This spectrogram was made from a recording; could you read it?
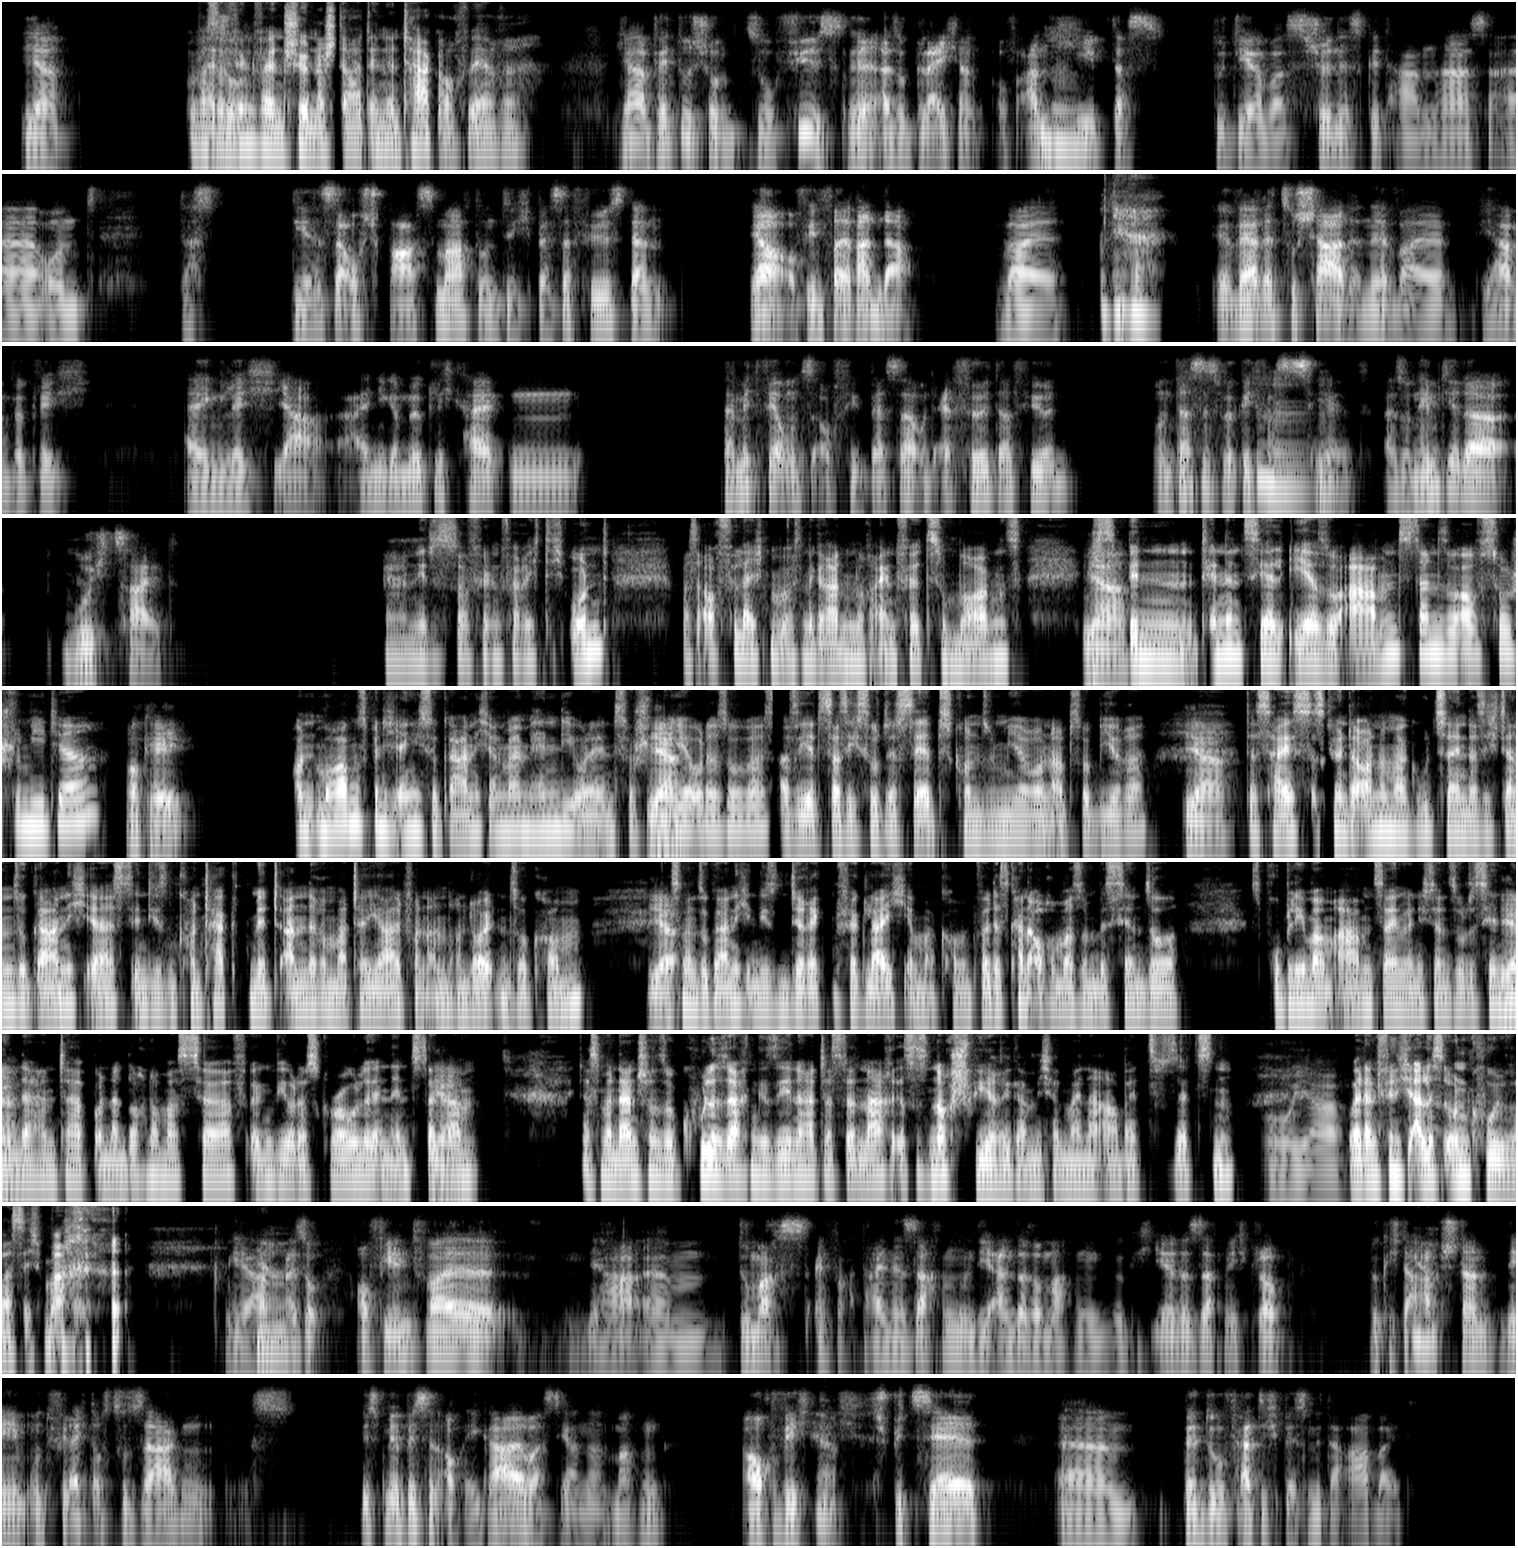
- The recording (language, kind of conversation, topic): German, advice, Wie kann ich eine Routine für kreatives Arbeiten entwickeln, wenn ich regelmäßig kreativ sein möchte?
- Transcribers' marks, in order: laughing while speaking: "mache"; other background noise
